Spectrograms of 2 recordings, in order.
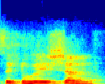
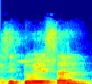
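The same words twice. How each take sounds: First: The ending is said with a sh sound. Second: The ending is said with an s sound. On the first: The speaker calls it right. "It is situation" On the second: The speaker calls it wrong. "you're saying situation"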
